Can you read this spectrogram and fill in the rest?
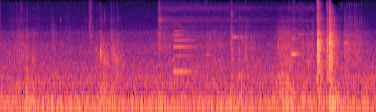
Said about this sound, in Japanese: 発車します。ドアが閉まります。ご注意ください。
